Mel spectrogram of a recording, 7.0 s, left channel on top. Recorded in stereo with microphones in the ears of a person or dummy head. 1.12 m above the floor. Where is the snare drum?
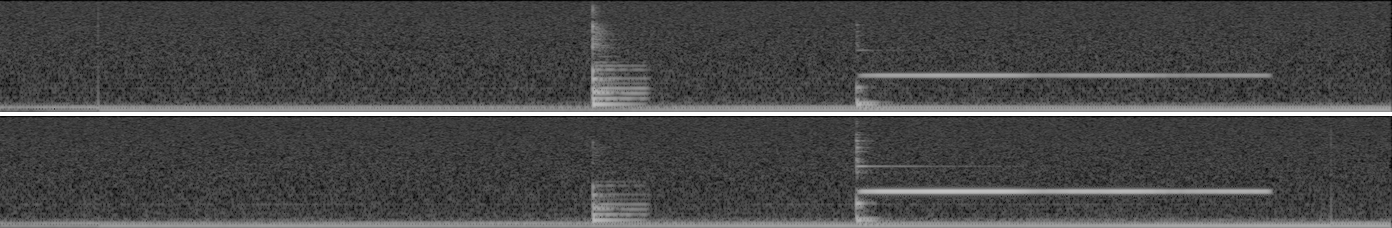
75° left (ahead or behind).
